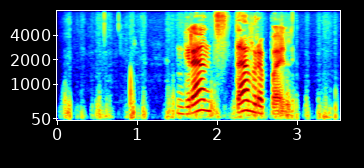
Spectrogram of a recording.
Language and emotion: Russian, positive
